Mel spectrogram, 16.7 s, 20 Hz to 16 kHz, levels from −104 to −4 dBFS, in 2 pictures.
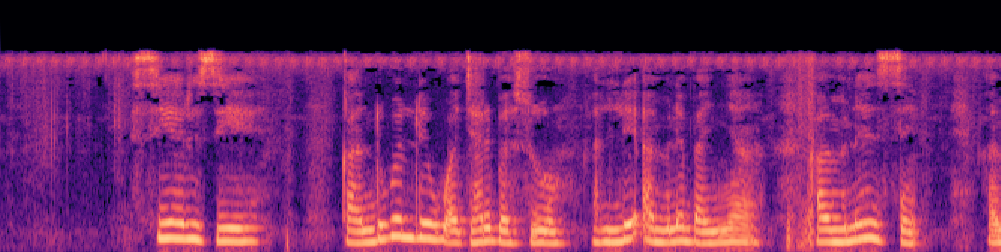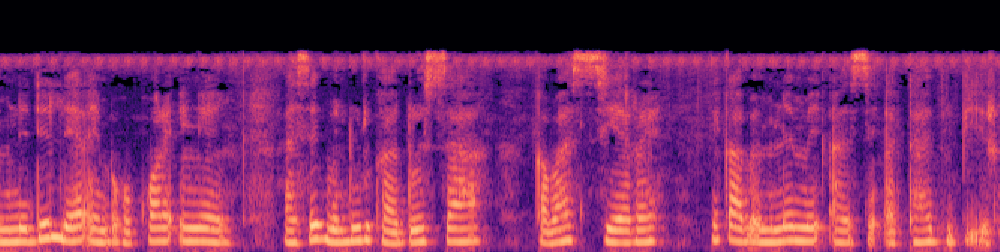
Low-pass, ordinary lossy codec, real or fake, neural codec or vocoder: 7.2 kHz; MP3, 48 kbps; real; none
